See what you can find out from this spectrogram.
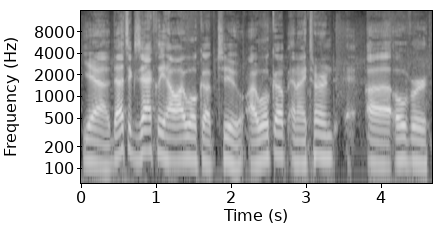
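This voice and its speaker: A man playing an awkward, halting stockbroker making small talk in a comedy script reading. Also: medium pitch, faint music behind, natural voice. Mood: awkward, friendly.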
